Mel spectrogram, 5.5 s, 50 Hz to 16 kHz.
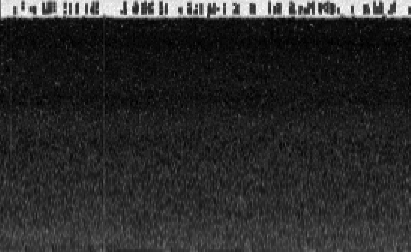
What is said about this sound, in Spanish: Es el sonido de la lluvia al caer de manera copiosa. ¿Lo recuerdas, verdad? Bueno, pues ayer lo recordaba a partir de las 5 los vecinos de Navalvillar de Pela. Tremenda tormenta la que cayó en un momento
